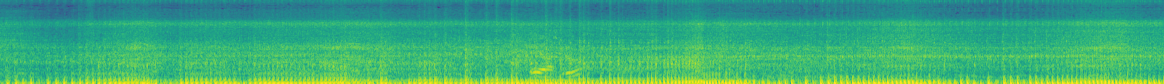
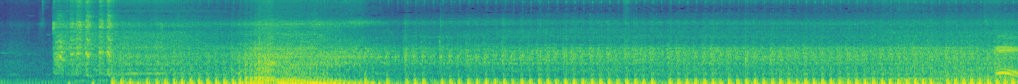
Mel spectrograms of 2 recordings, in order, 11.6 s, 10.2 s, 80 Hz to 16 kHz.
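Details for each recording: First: Honda CB150R, no MIL code, stutters and hesitates on light throttle at low and high rpm instead of pulling evenly; fuel pump pressure being checked. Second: Honda CB150R after service for a stumbling (brebet) complaint at low and high rpm, fuel pump filter replaced, fuel pressure now near 40: short crank, catches at once, brief rev, then even steady idle; idle now normal.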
